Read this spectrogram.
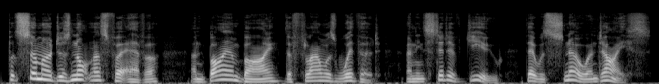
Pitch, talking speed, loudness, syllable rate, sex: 155 Hz, 210 wpm, -20 LUFS, 5.6 syllables/s, male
